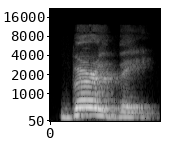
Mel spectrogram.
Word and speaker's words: birthday: a noun a noun remember the rule 80% of the two syllable words are a stressed on the first syllable most of the nouns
